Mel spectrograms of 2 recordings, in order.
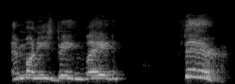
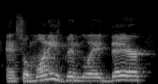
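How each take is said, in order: First: Excited, high-pitched. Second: Said in the usual way. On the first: Shown as a demonstration. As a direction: voice jumps way up and loud. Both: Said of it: "repeated higher and louder".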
